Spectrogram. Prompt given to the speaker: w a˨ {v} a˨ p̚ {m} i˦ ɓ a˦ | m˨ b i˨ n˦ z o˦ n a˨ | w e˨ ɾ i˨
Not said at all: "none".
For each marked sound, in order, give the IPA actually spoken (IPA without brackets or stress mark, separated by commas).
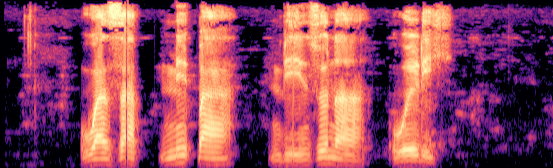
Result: z, m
